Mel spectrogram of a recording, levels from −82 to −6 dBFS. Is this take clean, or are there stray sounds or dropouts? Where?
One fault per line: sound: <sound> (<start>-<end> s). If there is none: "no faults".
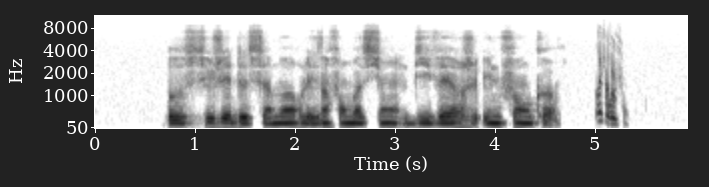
sound: chirp (5.0-5.3 s)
